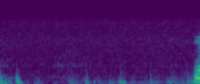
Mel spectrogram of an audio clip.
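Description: A pause in a narrator's speech. A word ends at the start and the next begins at the very end, with only faint low ticks and rumbles in between.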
